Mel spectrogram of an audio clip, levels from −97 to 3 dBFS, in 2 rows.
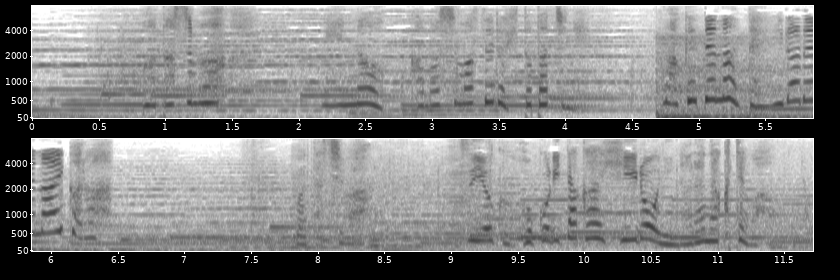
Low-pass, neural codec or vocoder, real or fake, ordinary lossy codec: none; none; real; none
